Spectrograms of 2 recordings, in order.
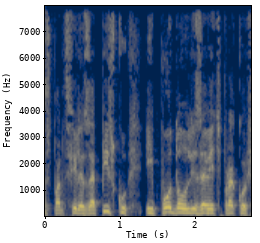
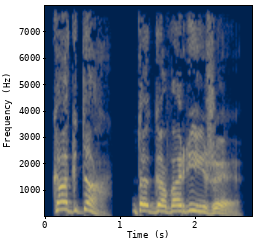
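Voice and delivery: higher, drawn-out insistent cry; impatient demand; 5 semitones higher, much slower than usual. A narrator's reading. Lizaveta demands that the prince tell her, impatient. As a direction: demand an answer at once, voice raised in pitch.

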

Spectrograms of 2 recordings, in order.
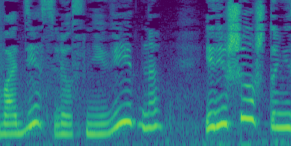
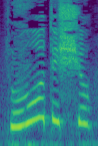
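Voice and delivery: higher, louder hurt cry; offended shout; 9 semitones higher, 4 dB louder than usual. A narrator's reading. The boy to the fish, an offended cry, higher. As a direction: cry out, stung. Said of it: "обиженно крикнул мальчик".

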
